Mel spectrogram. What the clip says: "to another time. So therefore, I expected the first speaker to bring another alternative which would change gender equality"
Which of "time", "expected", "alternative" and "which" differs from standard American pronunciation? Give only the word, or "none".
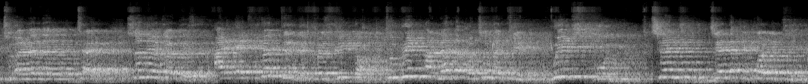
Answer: alternative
